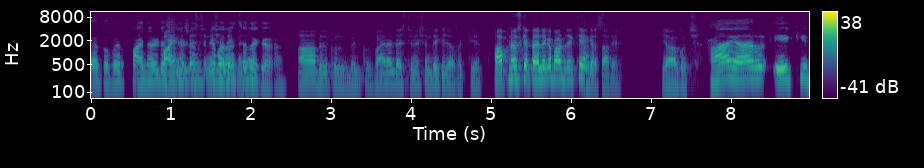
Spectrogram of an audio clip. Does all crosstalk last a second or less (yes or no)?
no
